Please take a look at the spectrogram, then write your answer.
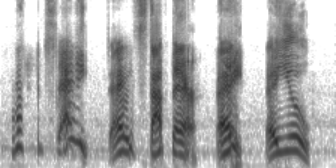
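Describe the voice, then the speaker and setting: This is a put-on character voice. It is high-pitched and shrill. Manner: commanding, shouting a challenge.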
